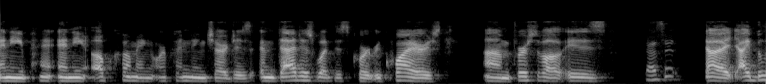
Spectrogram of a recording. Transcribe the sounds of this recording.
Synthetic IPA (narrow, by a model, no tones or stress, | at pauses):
ɛnipʰʔɛniʔʌp̚kʰʌmɪ̃ŋə̰˞pʰɛ̃ndɪ̃ŋt͡ʃʰɑɹd͡ʒɨzɨ̃nðɨɾɨzwʌt̪̚ðɪskʰɔɹʔ̚ɹɨkʰw̥aɪə˞z̥ | ʔfɜ˞stʌvɔlˠʔɪz̥ | t | ʌa̰ɪbɨ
